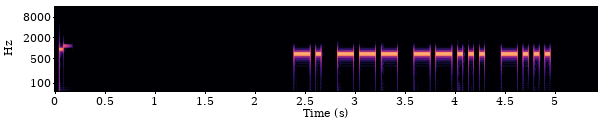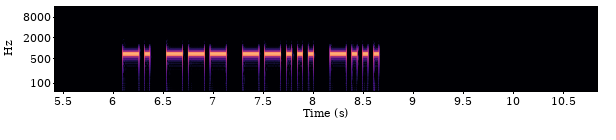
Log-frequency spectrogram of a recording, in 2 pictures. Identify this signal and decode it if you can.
Morse code, heard as a keyed tone, about 22 wpm, 700 Hz. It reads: NO7B NO7B
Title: USA Call Signs - 4 Characters - Repeated 2x - 22wpm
